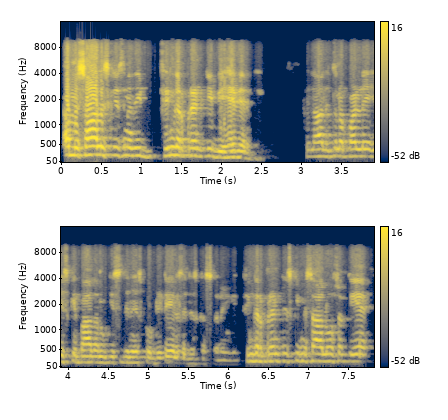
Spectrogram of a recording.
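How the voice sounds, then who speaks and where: A man's voice: high voice, a little mellow, low-quality recording. A man with a Pakistani accent teaching informally, explaining and dictating notes, repeating key terms and mixing in English technical words. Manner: mixes English legal terms into Urdu speech. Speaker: teacher of a law exam-prep class.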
